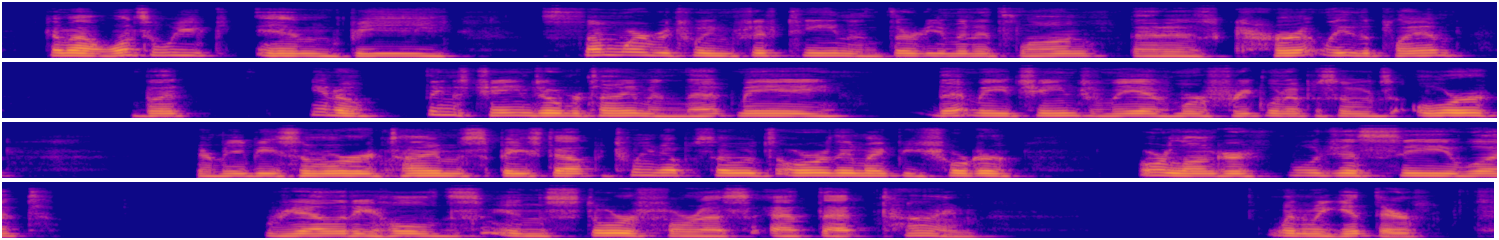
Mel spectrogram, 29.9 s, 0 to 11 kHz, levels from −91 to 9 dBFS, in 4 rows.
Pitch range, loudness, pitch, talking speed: 135-155 Hz, -25 LUFS, 140 Hz, 145 wpm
